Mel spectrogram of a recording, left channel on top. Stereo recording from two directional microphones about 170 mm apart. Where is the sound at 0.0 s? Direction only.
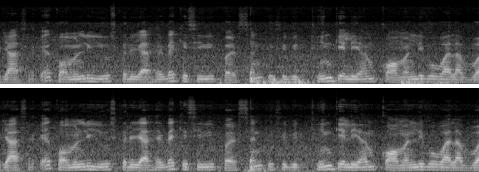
30° right (ahead or behind).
